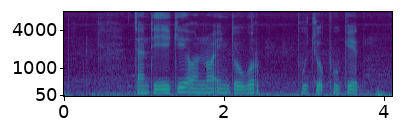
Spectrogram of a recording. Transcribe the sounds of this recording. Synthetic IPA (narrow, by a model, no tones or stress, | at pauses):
t͡ʃanɖ̪iikiɔnɔʔɪŋd̪̥owʊr | pu̥ʒ̥ʊʔb̥ukɪt̪̚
